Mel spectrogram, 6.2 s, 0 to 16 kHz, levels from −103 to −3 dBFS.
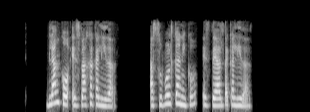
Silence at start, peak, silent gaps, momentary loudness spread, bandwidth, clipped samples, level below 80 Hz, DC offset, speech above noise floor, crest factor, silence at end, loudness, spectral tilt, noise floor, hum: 0.95 s; -2 dBFS; 2.38-2.98 s, 3.95-4.03 s; 8 LU; 8 kHz; under 0.1%; -64 dBFS; under 0.1%; over 72 dB; 20 dB; 1.2 s; -18 LUFS; -3.5 dB/octave; under -90 dBFS; none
